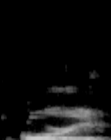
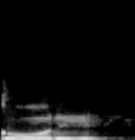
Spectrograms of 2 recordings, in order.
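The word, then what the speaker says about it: Gauri: to the audio book what does the audio book say gory but like with an accent gie yes with a tiny little rollar that's the only kind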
